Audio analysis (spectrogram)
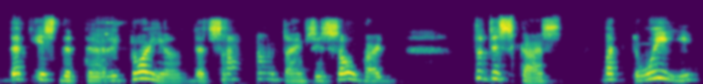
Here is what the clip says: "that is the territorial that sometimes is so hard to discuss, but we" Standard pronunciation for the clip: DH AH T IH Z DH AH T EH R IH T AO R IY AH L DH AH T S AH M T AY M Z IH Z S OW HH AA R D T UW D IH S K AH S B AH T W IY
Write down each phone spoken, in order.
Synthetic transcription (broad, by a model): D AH T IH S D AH T EH R IH T AO R IY AH L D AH T S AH M T AY M S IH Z S OW HH AA R D T UW D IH S K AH S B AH T W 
